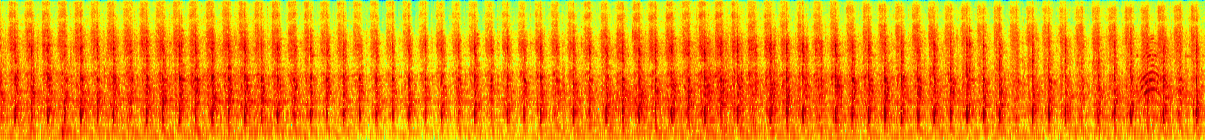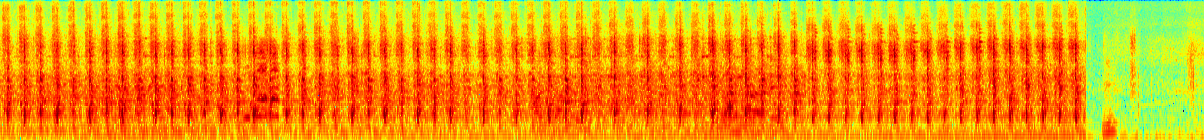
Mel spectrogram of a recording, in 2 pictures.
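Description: Electric-motor-driven chaff cutter chopping green fodder: the flywheel's blades cut in a fast, even rhythm of about five chops a second over a steady motor hum.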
